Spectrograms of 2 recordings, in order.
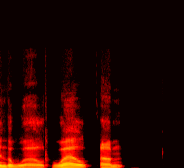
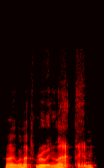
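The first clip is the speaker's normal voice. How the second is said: ordinary talk, nothing marked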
